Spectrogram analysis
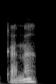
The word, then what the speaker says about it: Caná: Que es las bodas de Caná, ¿va? Porque lleva tilde, ¿va? Las bodas de Caná, de Galilea.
